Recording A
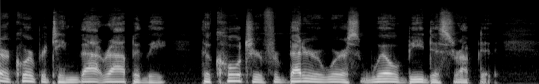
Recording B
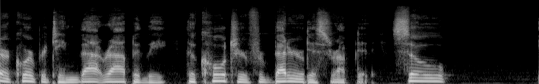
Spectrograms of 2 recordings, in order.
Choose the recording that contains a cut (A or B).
B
